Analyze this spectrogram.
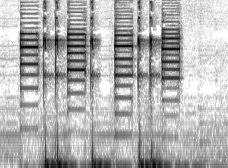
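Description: An old telephone ringtone serves as a quiz buzzer, playing a bright, high electronic melody of quick beeping notes in two matching phrases. A short gap separates the phrases, and silence follows them.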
